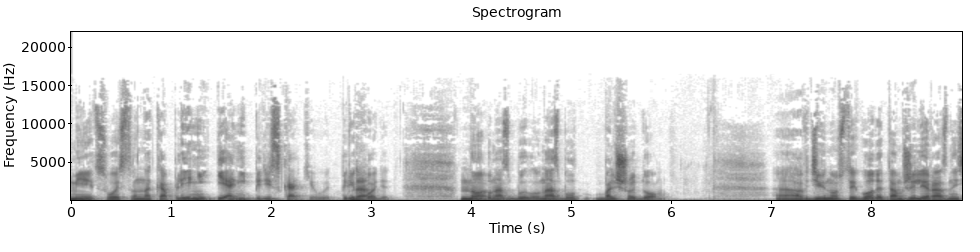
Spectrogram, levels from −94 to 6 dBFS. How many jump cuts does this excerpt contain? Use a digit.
2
